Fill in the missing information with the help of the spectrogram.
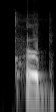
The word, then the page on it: curb: American English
